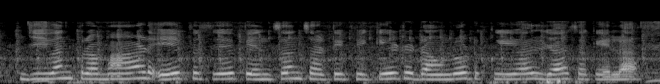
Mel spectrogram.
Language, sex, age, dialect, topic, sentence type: Bhojpuri, female, 60-100, Western, banking, statement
